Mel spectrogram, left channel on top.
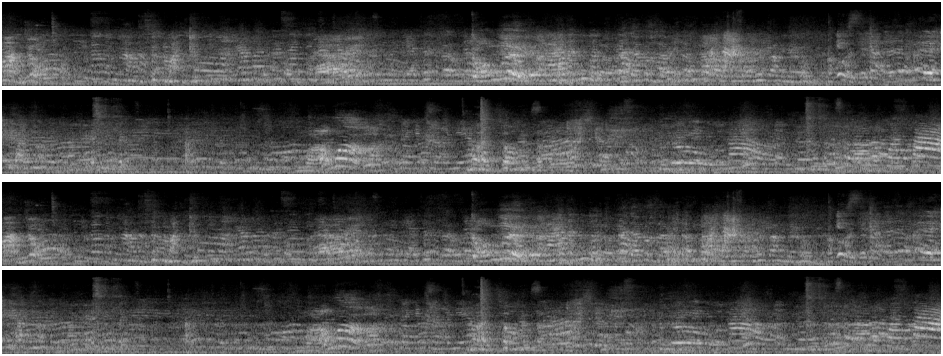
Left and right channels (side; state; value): both; normal; correlation 0.27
